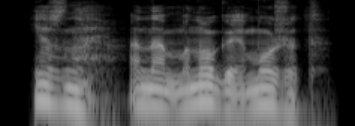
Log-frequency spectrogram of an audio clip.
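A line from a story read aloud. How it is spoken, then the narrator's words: Tired. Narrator (Russian): устало сказал Гарри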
